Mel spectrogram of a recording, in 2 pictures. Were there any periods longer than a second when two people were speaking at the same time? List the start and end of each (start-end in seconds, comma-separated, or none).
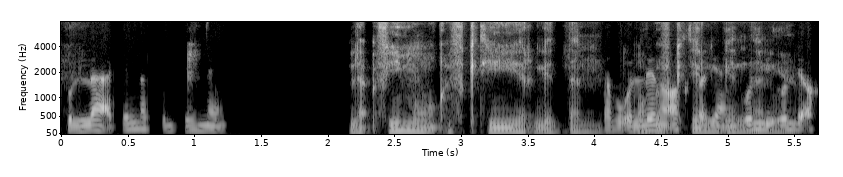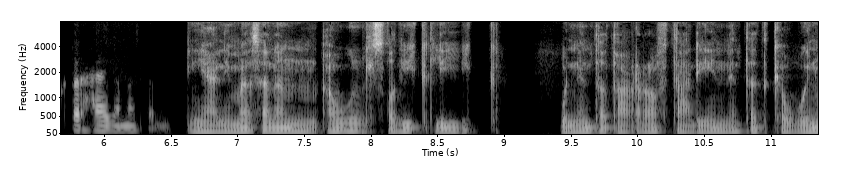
4.0-5.6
